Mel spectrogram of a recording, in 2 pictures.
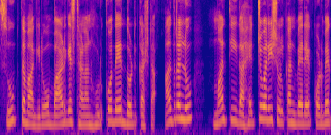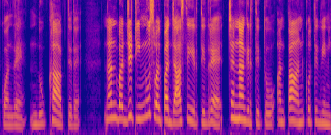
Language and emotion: Kannada, sad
